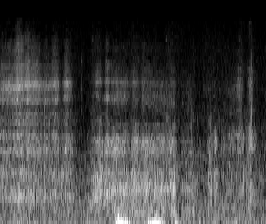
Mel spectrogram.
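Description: Close, soft breathy rustling noise for about a second, then two dull low thumps about two seconds in, half a second apart, like handling bumps near the microphone.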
